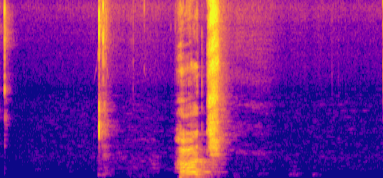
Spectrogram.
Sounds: Sneeze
